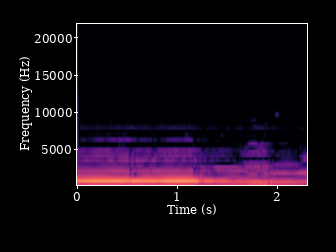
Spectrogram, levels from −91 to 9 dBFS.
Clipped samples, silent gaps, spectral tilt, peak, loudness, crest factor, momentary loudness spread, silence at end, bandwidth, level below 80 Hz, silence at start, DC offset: under 0.1%; none; 0 dB/octave; -12 dBFS; -18 LUFS; 8 dB; 14 LU; 0 s; 5.2 kHz; -82 dBFS; 0 s; under 0.1%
